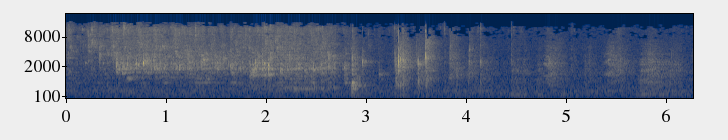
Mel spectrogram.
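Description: Water poured into a container while making coconut cashew plant milk, a steady broadband splash lasting several seconds with a few sharper sloshes midway, close and fairly loud.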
